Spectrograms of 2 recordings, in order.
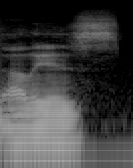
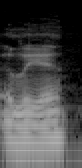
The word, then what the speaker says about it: Aaliyah: There's Alia's no, I said her name wrong, Aaliyah is how they say it in the show.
